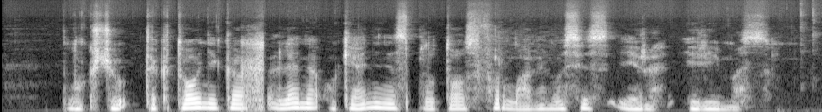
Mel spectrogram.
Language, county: Lithuanian, Vilnius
